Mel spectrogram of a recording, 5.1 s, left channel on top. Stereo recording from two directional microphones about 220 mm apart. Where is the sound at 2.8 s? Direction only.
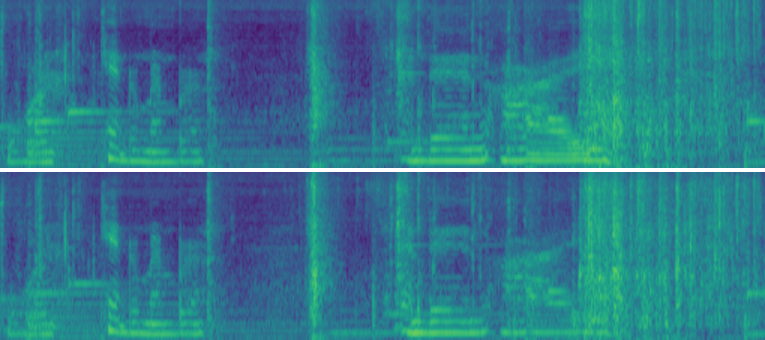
Centre (ahead or behind).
